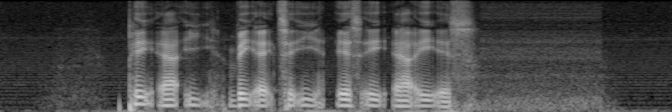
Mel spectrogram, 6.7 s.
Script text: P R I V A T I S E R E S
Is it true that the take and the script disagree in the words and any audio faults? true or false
false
